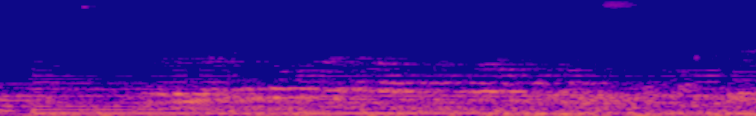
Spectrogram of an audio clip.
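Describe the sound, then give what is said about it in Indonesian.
A steady, droning rumble of a train at a railway station fills the whole stretch, low and continuous with a faint hum on top, while indistinct voices murmur in the background. “nah dengar kan di belakang saya ya sekarang-sekarang nggak terlalu berasa sih dulu berasa banget di stasiun”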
